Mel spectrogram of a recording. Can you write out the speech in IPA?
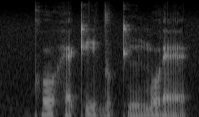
kʰ o˦ h ɛ˨ kʼ i˦˨ d ʊ˦ kʼ ĩ˨ m o˦ ɾ ɛ˨

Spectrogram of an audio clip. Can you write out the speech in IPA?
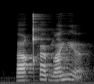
ɐ qʰ ʉ b ã vʲ ɐ̃

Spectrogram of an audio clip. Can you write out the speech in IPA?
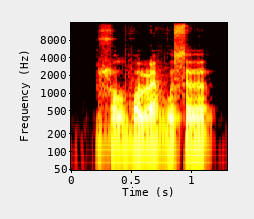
ɮ u lˠ v ɔ lˠ ɭ æ v ʊ s ə

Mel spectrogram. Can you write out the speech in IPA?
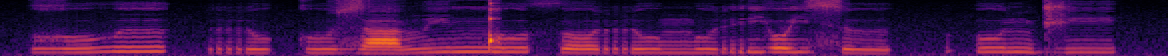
ɣ u˨˦ β ɯ˦ | r u˨ k u˨ z a˨ β i˦ ŋ͡ǃ u˧ θ o˨ r u˨ m u˨ r j o˧ j s ɯ˨ | ʔ u˧ n d͡ʒ i˧

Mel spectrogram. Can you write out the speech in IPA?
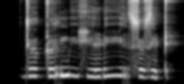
d øː ɡ ʈ ø r m iː x iː ɽ iː r s ø z i ʈ

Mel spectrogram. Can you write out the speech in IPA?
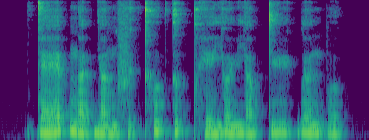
t̪ ɛː˨˥ p̚ ŋ ɐ˨˥ t̚ j ɐ˨˥ ŋ f ɪ˨ k̚ t̪ʰ ʊ˥ k̚ t̪ ʊ˧ k̚ pʰ e˨˥ j ɵ˨˧ ɥ j ɐ˨˥ p̚ t̪ yː˥ k̚ l ɵ˧ n p ʊ˨˥ k̚

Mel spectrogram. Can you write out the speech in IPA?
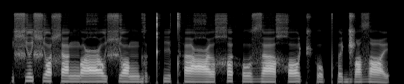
ɕ ə ɕ ɒ ɬ a ŋ ɒ ʕ ɔ ɕ ɒ ŋ ɡ ə kʰ i tʰ a ʕ ə χ ə h o z a χ ɔ t͡ʃʼ o pʰ ə d͡ʒ ʌ zˤ e

